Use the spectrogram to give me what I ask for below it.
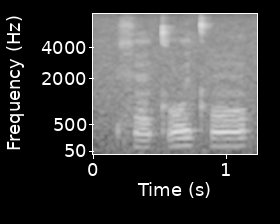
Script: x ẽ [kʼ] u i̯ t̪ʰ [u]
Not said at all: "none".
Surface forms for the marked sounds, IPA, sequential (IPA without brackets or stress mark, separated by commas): kʼ, ũ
